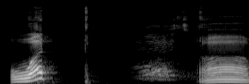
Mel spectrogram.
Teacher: Sebab ta dia bukan suara. Yang bunyinya adalah hamas ataupun udara, nafas yang terlepas daripada makhraj. Kalau suara mesti wats, tidak. · Tahankan suara pada makhraj. Lepas daripada lidah itu baru ada angin.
